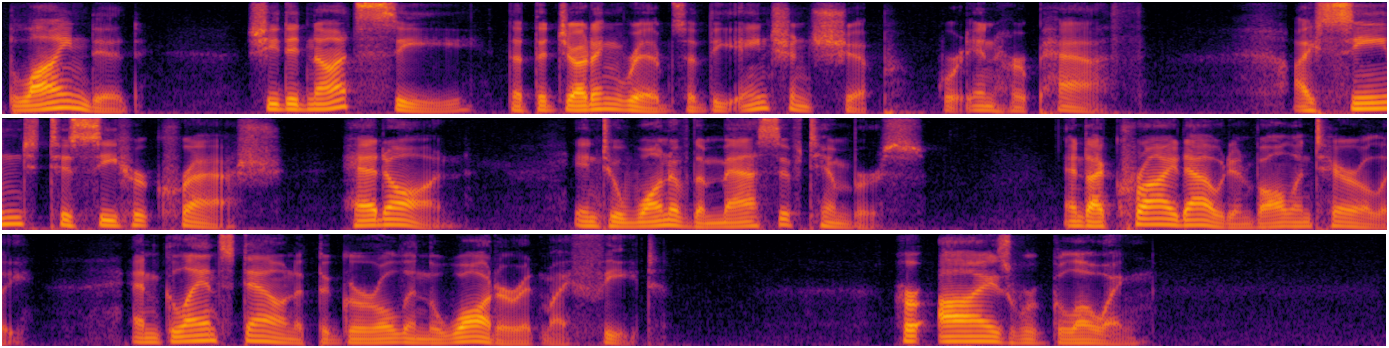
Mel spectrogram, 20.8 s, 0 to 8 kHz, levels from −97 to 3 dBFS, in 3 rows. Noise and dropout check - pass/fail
pass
